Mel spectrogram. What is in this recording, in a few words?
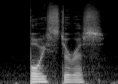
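"boisterous", US English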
